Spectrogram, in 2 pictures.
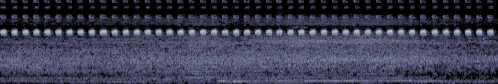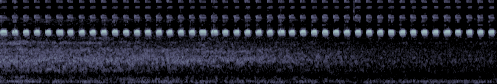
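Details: Night-time courtship chirping of a cricket looking for love, bright high pulses repeated evenly about twice a second throughout, with a faint low rumble and soft hiss beneath.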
